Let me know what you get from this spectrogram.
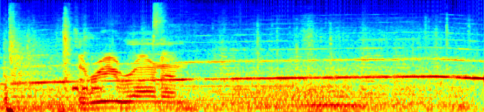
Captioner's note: police siren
